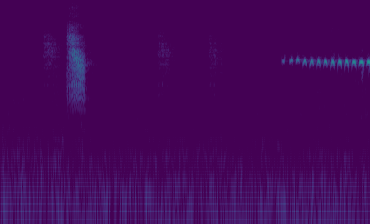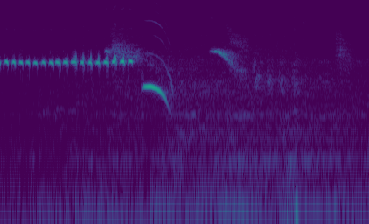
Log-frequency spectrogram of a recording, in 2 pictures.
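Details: Lure song of a female common iora for provoking other birds to answer: a few faint chips first, then a steady rapid high trill, finished by a sharp descending slur and softer trailing notes.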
